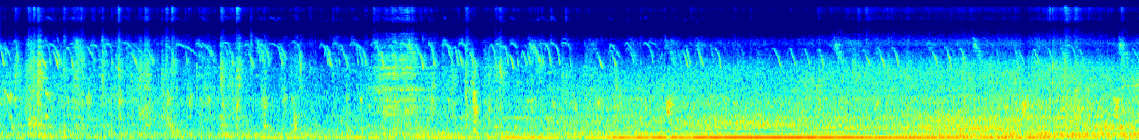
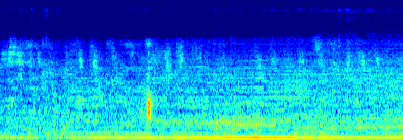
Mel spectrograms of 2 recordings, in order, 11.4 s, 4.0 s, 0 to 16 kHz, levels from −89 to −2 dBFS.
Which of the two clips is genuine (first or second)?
first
